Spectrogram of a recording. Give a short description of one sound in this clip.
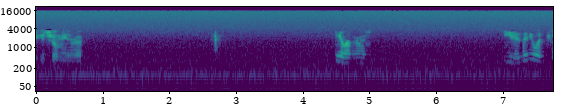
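Short bursts of radio chatter come through a scanner's small loudspeaker.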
